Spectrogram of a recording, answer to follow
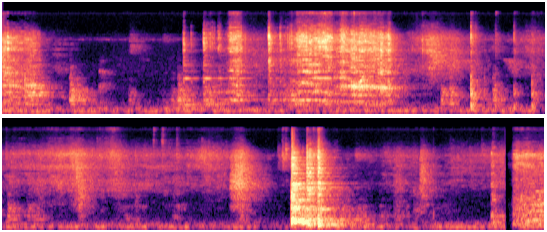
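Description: A metal slotted spoon scrapes and stirs inside a large aluminium pot of tomato-and-water broth. About eight seconds in comes a single loud clank with a short ring: the aluminium lid set on the pot.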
